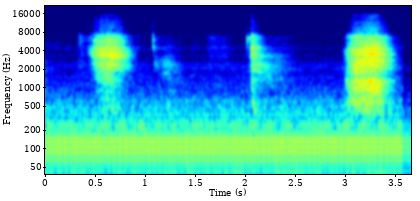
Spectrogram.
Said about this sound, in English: See, that's me. Breathing. That's me going, oh, and then it goes on, and I got a little louder.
